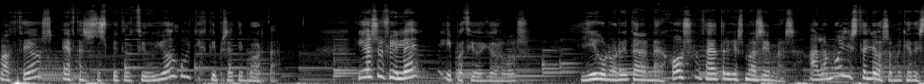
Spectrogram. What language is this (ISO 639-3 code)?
ell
